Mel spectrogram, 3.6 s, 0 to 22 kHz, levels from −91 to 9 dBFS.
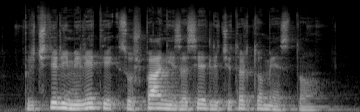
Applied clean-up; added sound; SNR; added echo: none; none; none; none.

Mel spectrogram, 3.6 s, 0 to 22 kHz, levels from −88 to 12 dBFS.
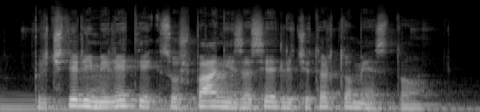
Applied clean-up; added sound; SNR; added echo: none; Bass guitar; 18 dB; none.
